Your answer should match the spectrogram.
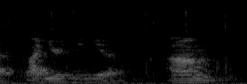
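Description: Light, rapid clicks of typing on a laptop keyboard, heard under a person's halting speech.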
